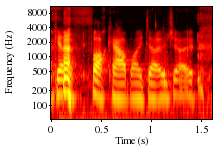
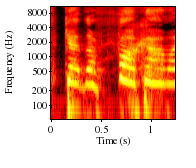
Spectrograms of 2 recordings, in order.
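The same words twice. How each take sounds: First: Said in the usual way. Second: Loud, high mock yell; retold scream. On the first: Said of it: "the guy's just like". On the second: Sensei throws challenger out of the dojo, mock screaming. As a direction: imitate an enraged shout, pitched up. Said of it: "screaming at him".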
